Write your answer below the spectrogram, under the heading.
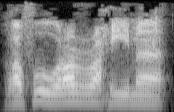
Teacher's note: تنوين فتح جاء بعده الراء إدغام بغير غنة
